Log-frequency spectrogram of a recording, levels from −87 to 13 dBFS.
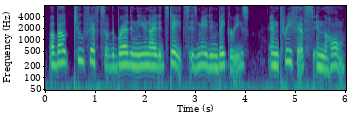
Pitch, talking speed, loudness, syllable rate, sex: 210 Hz, 200 wpm, -17 LUFS, 4.8 syllables/s, female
